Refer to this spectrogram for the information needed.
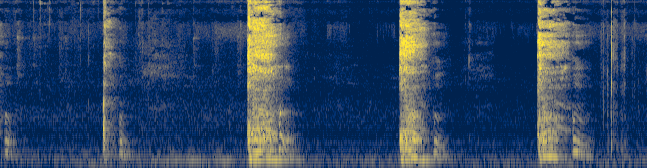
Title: coughing for days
